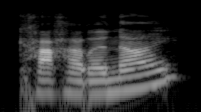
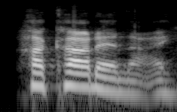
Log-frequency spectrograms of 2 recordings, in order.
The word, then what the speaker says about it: Hakarenai: So the way I would pronounce this is Aharen-san wa Kaharenai? Close. Hakarenai. You've switched 2 syllables.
